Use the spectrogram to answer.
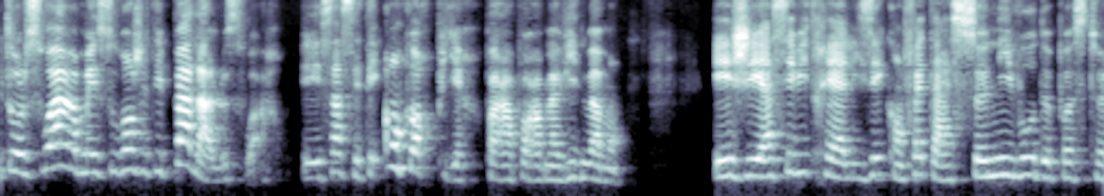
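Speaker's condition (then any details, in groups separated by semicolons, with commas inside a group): No condition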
